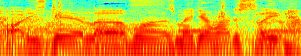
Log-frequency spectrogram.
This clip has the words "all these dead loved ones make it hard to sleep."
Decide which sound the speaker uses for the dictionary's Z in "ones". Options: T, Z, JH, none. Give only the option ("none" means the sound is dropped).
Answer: Z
